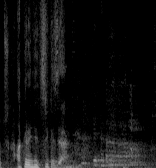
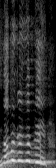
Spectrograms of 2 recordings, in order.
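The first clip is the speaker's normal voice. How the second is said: high mock squeal; 9 dB louder than usual. Arguing back and forth.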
